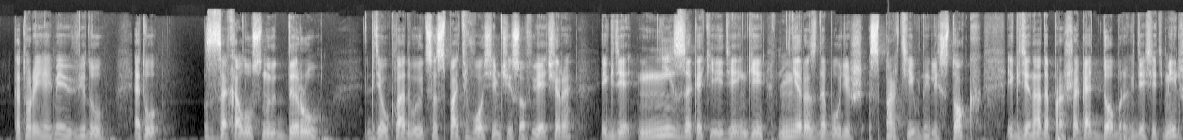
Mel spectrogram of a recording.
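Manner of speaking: ordinary delivery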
